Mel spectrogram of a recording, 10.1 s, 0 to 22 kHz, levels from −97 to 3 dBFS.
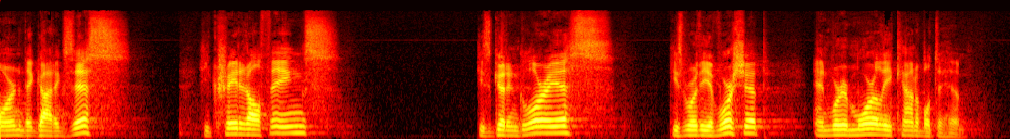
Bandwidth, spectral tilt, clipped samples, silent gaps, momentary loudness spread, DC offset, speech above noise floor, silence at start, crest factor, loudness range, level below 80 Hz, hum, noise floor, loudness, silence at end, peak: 16.5 kHz; -4 dB/octave; under 0.1%; none; 17 LU; under 0.1%; 54 dB; 0 s; 20 dB; 4 LU; -66 dBFS; none; -74 dBFS; -19 LUFS; 0.5 s; -2 dBFS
